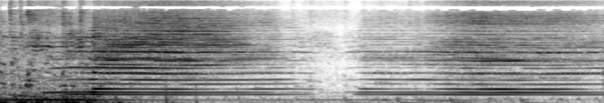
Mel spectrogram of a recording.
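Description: Semi truck's multi-tone air horn sounding a chord in two long blasts, the first starting about half a second in and the second after a short break just past the middle.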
